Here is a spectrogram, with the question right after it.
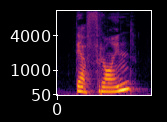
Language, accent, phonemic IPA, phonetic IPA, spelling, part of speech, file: German, Austria, /frɔʏ̯nt/, [fʁɔʏ̯nt], Freund, noun / proper noun, De-at-Freund.ogg
- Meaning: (noun) 1. friend 2. boyfriend 3. blood relative (in the sense of a person that is or should be one’s friend by nature); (proper noun) a surname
